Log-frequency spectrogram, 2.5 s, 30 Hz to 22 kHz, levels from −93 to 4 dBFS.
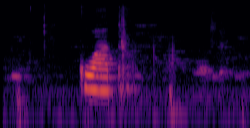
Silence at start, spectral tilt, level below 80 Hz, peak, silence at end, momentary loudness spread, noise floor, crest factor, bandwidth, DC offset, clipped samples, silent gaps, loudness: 0.1 s; -6 dB/octave; -80 dBFS; -30 dBFS; 0.3 s; 26 LU; -75 dBFS; 18 dB; 16.5 kHz; under 0.1%; under 0.1%; none; -43 LUFS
